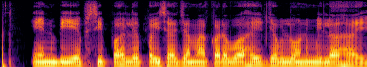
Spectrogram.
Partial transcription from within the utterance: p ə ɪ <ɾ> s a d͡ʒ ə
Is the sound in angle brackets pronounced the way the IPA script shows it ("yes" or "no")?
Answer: no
